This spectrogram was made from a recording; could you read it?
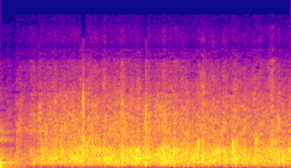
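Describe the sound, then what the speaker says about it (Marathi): A crowd at a Marathi motivational speech gives the stage a burst of loud, dense applause. The clapping is sustained and close for about two seconds. "एकदा विचार मंचासाठी जोरदार टाळ्या होऊ द्या"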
